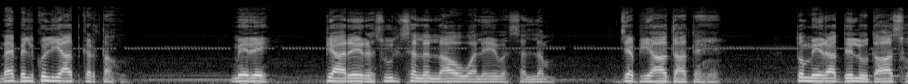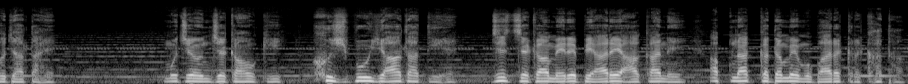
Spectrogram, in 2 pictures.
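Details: Adult male speaker; normal speech.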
